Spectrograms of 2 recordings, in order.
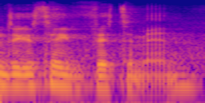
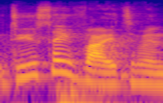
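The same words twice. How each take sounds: First: "vitamin" with first syllable like "vit" in "bit"; short-I pronunciation. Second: "vitamin" with first syllable like "vie"; long-I pronunciation. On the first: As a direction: say "vitamin" the British way, VIT-uh-min. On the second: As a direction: say "vitamin" the American way, VY-tuh-min. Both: Shown as a demonstration.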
